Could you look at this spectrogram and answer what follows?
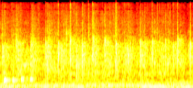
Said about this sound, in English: So one more round of applause for a wonderful one, you guys.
